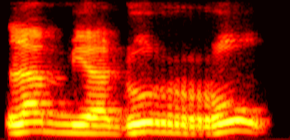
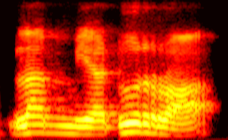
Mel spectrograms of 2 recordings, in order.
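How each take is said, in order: First: The verb ends with a short u vowel. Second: The verb ends with a short a vowel. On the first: The speaker calls it wrong. "kalau dibaca dhammah" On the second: The speaker calls it right. "kok difathahkan"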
